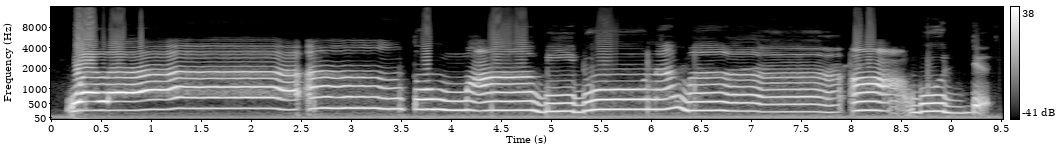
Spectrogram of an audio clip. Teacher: Nun sukun bertemu dengan huruf ta, maka dibacanya dengung dan hukumnya ikhfa.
